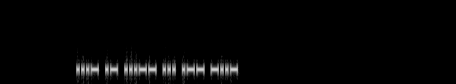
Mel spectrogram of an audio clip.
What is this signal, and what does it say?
Morse code, heard as a keyed tone, about 49 wpm, 700 Hz. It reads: VA3SWX
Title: DXCC-100 Call Signs - 6 Characters - 50wpm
